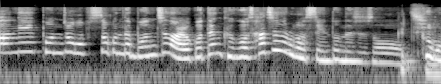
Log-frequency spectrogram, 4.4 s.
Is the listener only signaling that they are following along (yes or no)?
no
